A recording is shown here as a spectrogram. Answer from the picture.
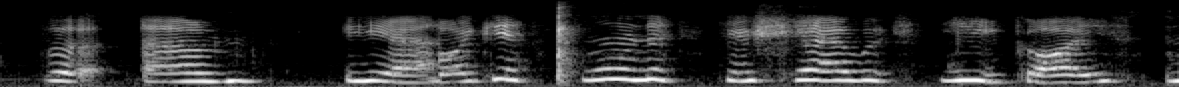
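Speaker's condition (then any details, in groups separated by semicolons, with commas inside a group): Cerebral palsy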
